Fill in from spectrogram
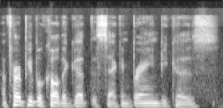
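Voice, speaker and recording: Brief: male AI chat voice, low-ish, chill and slangy, easygoing upbeat delivery. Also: quick pace, mellow, breathy edge. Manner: laid-back, slangy, upbeat. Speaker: AI conversation guest. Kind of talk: casual chat.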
